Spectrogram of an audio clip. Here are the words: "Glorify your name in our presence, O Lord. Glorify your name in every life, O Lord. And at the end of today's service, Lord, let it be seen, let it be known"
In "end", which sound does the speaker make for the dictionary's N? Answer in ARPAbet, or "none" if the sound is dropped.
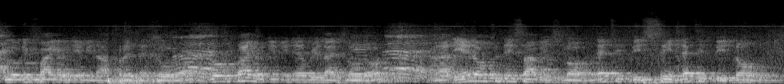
N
